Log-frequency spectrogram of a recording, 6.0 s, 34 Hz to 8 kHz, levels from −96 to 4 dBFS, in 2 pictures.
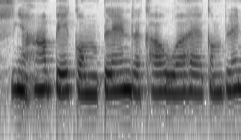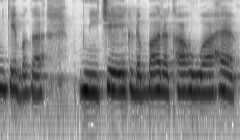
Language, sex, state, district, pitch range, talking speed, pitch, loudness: Hindi, female, Jharkhand, Ranchi, 215-240 Hz, 170 wpm, 225 Hz, -14 LUFS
